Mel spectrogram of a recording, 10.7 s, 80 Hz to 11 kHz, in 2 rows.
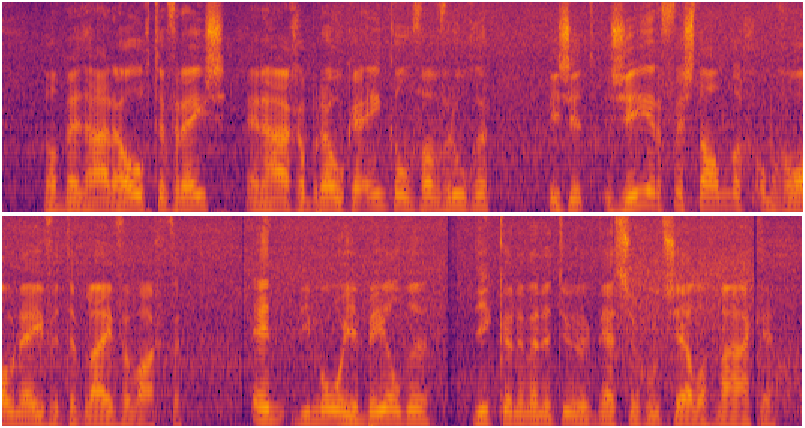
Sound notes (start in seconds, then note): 0.3 voiceover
